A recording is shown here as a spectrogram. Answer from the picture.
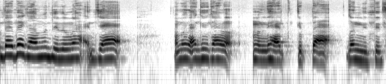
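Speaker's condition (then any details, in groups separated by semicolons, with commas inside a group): Cerebral palsy; after high fever, weak legs, uses wheelchair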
